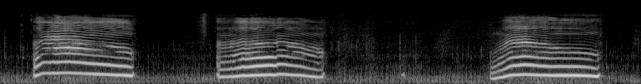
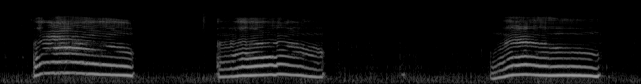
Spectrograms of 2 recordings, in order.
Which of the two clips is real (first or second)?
first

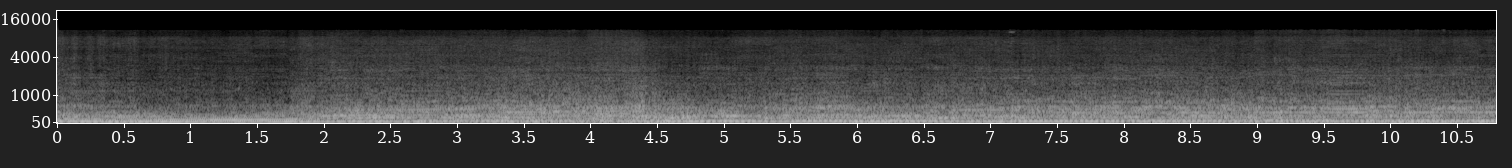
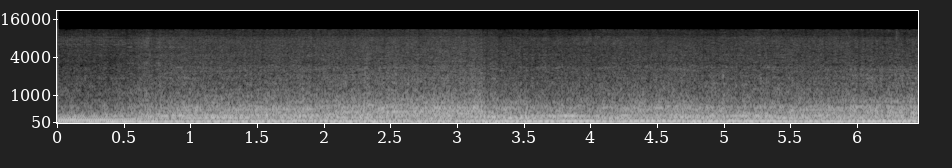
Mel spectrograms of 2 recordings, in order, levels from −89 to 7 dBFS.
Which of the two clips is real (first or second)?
second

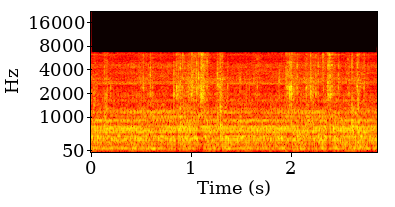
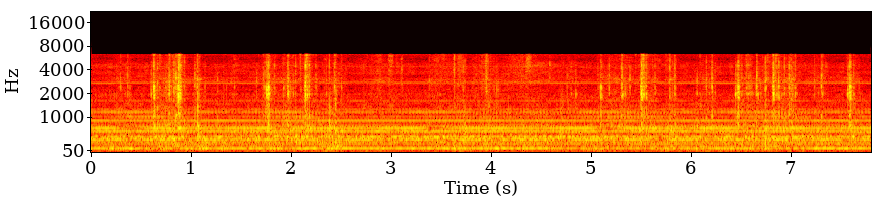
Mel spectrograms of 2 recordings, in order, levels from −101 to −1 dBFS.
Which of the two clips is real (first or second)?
second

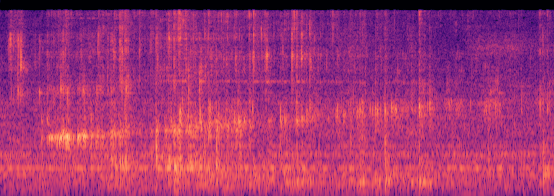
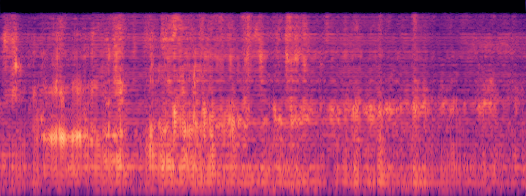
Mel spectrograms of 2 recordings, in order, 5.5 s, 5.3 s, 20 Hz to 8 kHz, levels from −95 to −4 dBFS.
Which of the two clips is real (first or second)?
first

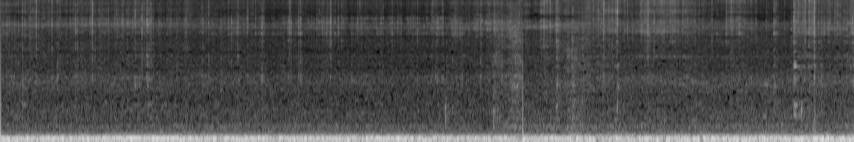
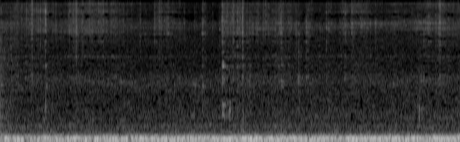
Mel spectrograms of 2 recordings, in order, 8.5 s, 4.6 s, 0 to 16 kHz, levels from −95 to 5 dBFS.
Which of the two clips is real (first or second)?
first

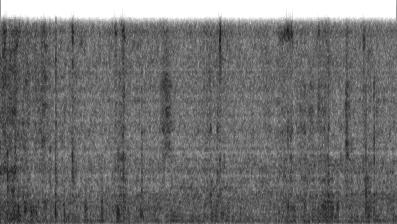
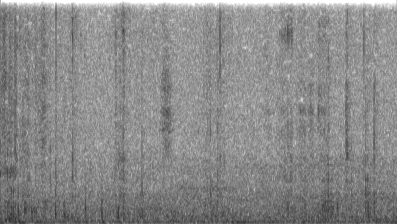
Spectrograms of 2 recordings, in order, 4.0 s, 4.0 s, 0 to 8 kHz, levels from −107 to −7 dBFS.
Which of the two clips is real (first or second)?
second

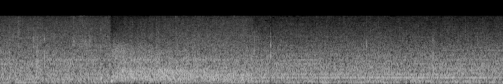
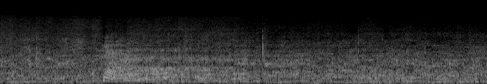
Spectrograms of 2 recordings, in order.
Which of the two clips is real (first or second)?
first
